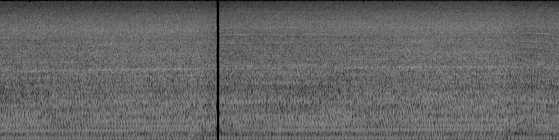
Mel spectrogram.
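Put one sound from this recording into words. A car engine hums steadily at high speed.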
